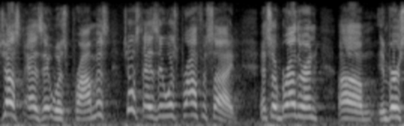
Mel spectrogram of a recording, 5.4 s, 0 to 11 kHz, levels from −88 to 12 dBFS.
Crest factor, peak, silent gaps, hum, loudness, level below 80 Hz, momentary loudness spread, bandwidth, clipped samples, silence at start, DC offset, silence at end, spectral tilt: 16 dB; -8 dBFS; none; none; -24 LUFS; -50 dBFS; 9 LU; 10.5 kHz; under 0.1%; 0 s; under 0.1%; 0 s; -1.5 dB/octave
